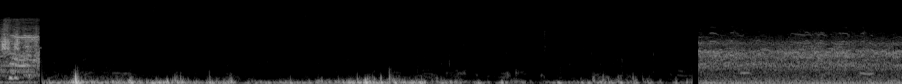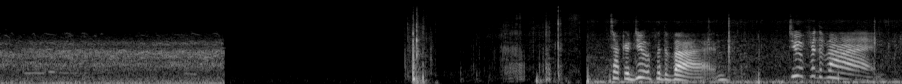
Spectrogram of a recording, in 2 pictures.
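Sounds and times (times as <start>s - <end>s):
geese honking: 7.0s - 11.3s.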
